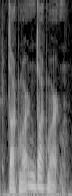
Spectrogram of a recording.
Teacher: There's like a weird like glottal stop between your Doc and Martin. That is the North American flap T, because I don't actually say T sounds.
